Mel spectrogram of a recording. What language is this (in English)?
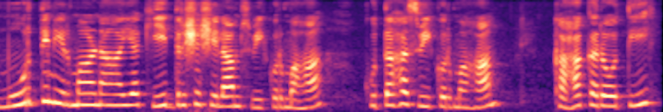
Sanskrit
